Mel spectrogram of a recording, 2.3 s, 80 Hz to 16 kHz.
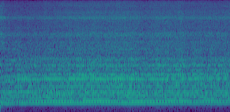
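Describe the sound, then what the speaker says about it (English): A rebuilt Lima five-chime steam whistle on Sierra Railway No. 3 blows one loud, sustained note, choked and breathy as though flooded with steam, never opening into a full chord. "The whistle sounded as if it were drowning in steam and never developed its full sound."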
